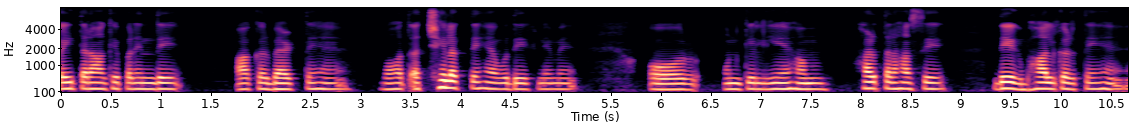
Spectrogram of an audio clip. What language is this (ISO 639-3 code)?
urd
